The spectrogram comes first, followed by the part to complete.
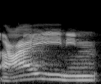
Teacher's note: জবরের বাম পাশে জুম্মা ইয়া লিনের হরফ তাড়াতাড়ি পড়তে হবে আইনিন তানভীনের বামে হামজা আসছে হামজা ইজহারের হরফ এখানে গুন্নাহ ছাড়া স্পষ্ট করে পড়তে হবে আইনিন হামজা খারা জবর আক আলিফ টেনে পড়তে হবে এটার মধ্যে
